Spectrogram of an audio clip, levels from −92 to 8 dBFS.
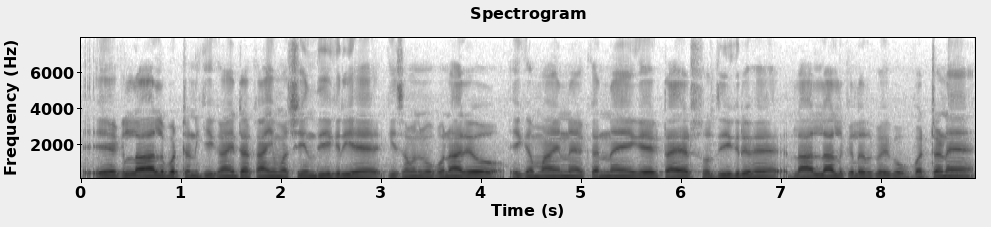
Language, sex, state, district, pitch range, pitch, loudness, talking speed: Marwari, male, Rajasthan, Churu, 110-120 Hz, 115 Hz, -17 LUFS, 210 wpm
